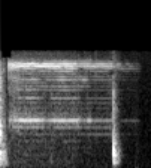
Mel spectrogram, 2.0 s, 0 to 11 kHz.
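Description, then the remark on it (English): A small tabletop buzzer is pressed once, giving a steady, bright electric buzz that holds for about a second and a half before cutting off with a click. Fairly loud, no voices. “All I have is one little buzzer that I'm actually setting in front of me like it's 1971.”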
